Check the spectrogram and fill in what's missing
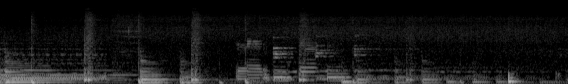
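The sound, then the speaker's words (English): A bubbling, fizzing special sound effect meant as the effervescence of a merman seeping into pores: a continuous crackly effervescent hiss layered with shifting tonal, almost musical notes and a few sharper pops, fairly quiet and without any voices. “Something's bubbling. Yes. Got some special effects happening today.”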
